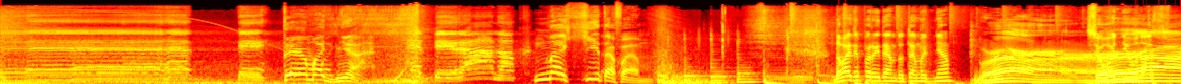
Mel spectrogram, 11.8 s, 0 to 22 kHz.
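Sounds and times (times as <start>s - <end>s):
speech: 2.4s - 6.6s, 8.4s - 11.8s
lion roar from film studio logo: 9.8s - 11.8s.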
